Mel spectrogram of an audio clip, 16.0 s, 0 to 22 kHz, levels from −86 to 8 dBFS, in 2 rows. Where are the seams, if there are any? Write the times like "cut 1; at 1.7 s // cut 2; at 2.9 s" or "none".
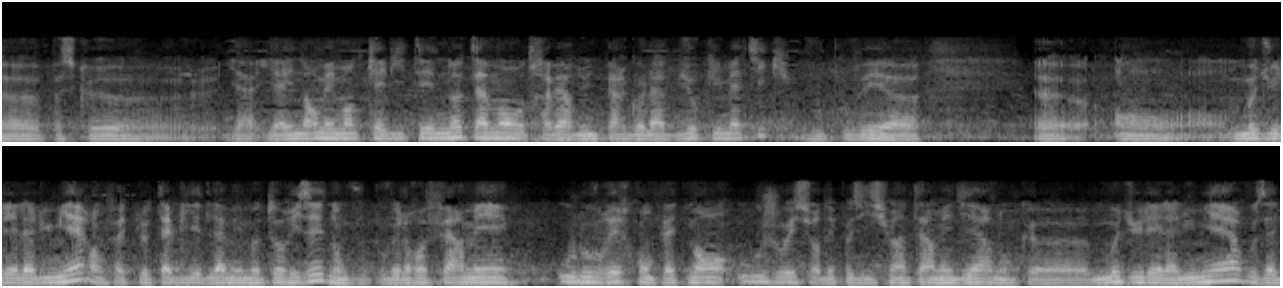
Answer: none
